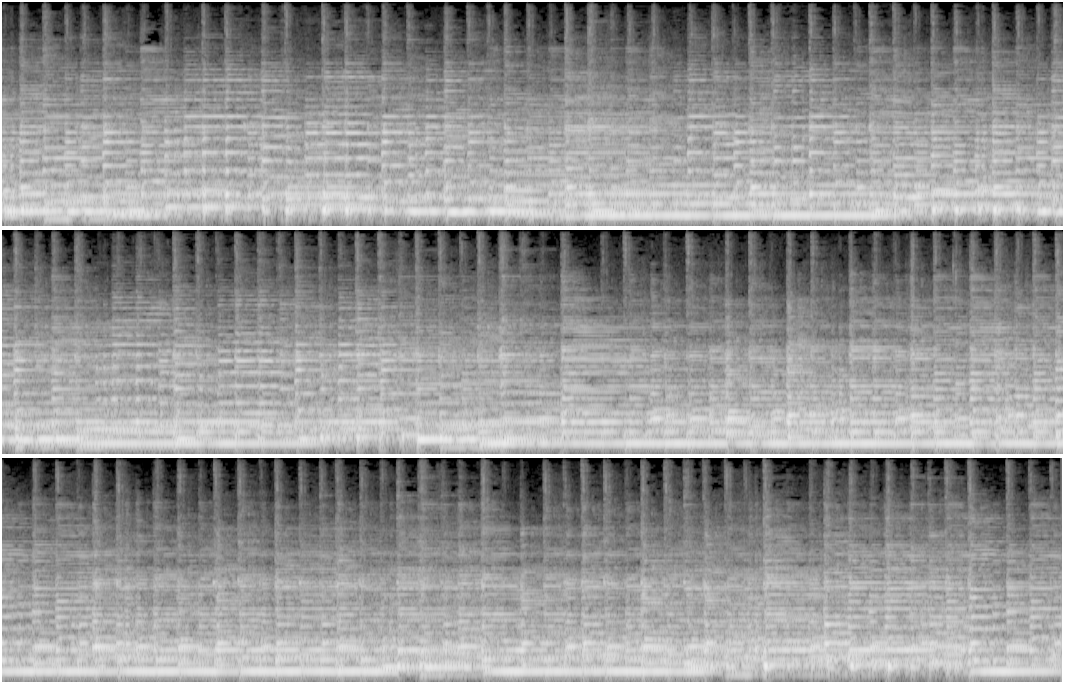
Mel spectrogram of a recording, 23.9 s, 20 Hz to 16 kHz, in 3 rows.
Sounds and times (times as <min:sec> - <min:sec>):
Music: 0:00.0 - 0:23.8.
